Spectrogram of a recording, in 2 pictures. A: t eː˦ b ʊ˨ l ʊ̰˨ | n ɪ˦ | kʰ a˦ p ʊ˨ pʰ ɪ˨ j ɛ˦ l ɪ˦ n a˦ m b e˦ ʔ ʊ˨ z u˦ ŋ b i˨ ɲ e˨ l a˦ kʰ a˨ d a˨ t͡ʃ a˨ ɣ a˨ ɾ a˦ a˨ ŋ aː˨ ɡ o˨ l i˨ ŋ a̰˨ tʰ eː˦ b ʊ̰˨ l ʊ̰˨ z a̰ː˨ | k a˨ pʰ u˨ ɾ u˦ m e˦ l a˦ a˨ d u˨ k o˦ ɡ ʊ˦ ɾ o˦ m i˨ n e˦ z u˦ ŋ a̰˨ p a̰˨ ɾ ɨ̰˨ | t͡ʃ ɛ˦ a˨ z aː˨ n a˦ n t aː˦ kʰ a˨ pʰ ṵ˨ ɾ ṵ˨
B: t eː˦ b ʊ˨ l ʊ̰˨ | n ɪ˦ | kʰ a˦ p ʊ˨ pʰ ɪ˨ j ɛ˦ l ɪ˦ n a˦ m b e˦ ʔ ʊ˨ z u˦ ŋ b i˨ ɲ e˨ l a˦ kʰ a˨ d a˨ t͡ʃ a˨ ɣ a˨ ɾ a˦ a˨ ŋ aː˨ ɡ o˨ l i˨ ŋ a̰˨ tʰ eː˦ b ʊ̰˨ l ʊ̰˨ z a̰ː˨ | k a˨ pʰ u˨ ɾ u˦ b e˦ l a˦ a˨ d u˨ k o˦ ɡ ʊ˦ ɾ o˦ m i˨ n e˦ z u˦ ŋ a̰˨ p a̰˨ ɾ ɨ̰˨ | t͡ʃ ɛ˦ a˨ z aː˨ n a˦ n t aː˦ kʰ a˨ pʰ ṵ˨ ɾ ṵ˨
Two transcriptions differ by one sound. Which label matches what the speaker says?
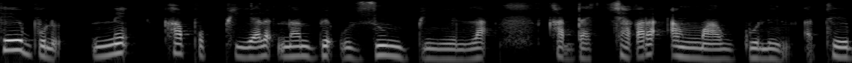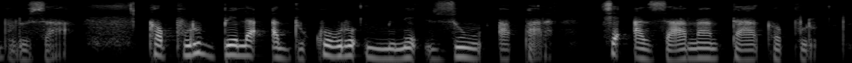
B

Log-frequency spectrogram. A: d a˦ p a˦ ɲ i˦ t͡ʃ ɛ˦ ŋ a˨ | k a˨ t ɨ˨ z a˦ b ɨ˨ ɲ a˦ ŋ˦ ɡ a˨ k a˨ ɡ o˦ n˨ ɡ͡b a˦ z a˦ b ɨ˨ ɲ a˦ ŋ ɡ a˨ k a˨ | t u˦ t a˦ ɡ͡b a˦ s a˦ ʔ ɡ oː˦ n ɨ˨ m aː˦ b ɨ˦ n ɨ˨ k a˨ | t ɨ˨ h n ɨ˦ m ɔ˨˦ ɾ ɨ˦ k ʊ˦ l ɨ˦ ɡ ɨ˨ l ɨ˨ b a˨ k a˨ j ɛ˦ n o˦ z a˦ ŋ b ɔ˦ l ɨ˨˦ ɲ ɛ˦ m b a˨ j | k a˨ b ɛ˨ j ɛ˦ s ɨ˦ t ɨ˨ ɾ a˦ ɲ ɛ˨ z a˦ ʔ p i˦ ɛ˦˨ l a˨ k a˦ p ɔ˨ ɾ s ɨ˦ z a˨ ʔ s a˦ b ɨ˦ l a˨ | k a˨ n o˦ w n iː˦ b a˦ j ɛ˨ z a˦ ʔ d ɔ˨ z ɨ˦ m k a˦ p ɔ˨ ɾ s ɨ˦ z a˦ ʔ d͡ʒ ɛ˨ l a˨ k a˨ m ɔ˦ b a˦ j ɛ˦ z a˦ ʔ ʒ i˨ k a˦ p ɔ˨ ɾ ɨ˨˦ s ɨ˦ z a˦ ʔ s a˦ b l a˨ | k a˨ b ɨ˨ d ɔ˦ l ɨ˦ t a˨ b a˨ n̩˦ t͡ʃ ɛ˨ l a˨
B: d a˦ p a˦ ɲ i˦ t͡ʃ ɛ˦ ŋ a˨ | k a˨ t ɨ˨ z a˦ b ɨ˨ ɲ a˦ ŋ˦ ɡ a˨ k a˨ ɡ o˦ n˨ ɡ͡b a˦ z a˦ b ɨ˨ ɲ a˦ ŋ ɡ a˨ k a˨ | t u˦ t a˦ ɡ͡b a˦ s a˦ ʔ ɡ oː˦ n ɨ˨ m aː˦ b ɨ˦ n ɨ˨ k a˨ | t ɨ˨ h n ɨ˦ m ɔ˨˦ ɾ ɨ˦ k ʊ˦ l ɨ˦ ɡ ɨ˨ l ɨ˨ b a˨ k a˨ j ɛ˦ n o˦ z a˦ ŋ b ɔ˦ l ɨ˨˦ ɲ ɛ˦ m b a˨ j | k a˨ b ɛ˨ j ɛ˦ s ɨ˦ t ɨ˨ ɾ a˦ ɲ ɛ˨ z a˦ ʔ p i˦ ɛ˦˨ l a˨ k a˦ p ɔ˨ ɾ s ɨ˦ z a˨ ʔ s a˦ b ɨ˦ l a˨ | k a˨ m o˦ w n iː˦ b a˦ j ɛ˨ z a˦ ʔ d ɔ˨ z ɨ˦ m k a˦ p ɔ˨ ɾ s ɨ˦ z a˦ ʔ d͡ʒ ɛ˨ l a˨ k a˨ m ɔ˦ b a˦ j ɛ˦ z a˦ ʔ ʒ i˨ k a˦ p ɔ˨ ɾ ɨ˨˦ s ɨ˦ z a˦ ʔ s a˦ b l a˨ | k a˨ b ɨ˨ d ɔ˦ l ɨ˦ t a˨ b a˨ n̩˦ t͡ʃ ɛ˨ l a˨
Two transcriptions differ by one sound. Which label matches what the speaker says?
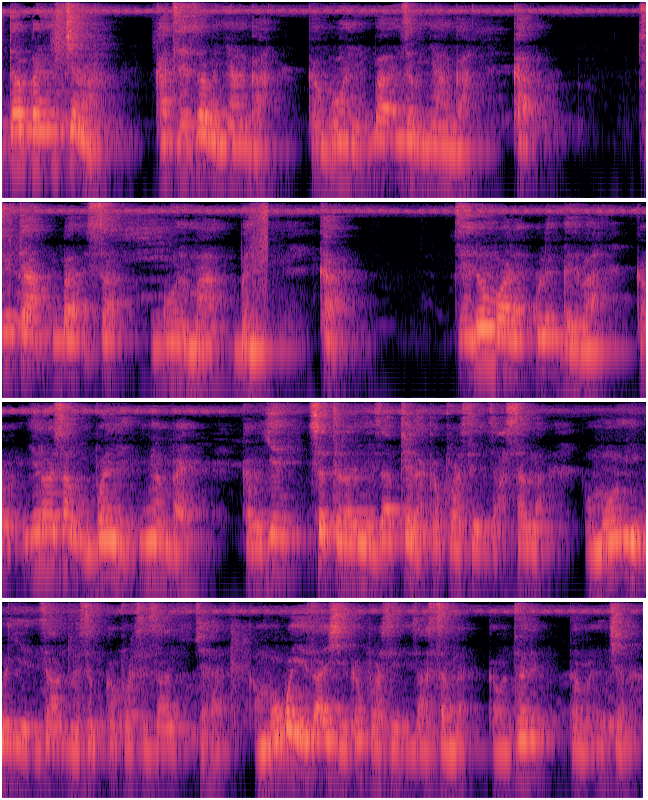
B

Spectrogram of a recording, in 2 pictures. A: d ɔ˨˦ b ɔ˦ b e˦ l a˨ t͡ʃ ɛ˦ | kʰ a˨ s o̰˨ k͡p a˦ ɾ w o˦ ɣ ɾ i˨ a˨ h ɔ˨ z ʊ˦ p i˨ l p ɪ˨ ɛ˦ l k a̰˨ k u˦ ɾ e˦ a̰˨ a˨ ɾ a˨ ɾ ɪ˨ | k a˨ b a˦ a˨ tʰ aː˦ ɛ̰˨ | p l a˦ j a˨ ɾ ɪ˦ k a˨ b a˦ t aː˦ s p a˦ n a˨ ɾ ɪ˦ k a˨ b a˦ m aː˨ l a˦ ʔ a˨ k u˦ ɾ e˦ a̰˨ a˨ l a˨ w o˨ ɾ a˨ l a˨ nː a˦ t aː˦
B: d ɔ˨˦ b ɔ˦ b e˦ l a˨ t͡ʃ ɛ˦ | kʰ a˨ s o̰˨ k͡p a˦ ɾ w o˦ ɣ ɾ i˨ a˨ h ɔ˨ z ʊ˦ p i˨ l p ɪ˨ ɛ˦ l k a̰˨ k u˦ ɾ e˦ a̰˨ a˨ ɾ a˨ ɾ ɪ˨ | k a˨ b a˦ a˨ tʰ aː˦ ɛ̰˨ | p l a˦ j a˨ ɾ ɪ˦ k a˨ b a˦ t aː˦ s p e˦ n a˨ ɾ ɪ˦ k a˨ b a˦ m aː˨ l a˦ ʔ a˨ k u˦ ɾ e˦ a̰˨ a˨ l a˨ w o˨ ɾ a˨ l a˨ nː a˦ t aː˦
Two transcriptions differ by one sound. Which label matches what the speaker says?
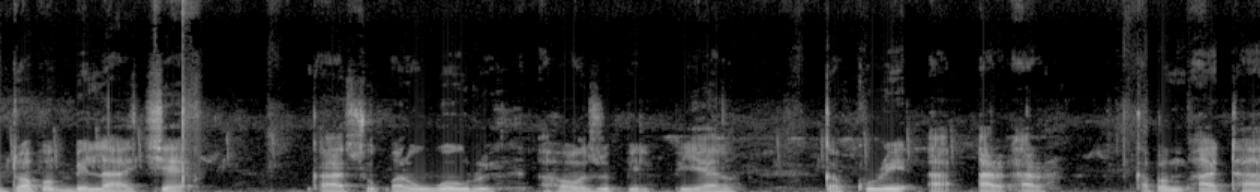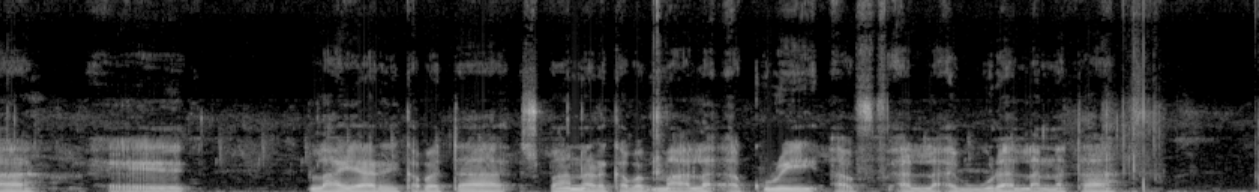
A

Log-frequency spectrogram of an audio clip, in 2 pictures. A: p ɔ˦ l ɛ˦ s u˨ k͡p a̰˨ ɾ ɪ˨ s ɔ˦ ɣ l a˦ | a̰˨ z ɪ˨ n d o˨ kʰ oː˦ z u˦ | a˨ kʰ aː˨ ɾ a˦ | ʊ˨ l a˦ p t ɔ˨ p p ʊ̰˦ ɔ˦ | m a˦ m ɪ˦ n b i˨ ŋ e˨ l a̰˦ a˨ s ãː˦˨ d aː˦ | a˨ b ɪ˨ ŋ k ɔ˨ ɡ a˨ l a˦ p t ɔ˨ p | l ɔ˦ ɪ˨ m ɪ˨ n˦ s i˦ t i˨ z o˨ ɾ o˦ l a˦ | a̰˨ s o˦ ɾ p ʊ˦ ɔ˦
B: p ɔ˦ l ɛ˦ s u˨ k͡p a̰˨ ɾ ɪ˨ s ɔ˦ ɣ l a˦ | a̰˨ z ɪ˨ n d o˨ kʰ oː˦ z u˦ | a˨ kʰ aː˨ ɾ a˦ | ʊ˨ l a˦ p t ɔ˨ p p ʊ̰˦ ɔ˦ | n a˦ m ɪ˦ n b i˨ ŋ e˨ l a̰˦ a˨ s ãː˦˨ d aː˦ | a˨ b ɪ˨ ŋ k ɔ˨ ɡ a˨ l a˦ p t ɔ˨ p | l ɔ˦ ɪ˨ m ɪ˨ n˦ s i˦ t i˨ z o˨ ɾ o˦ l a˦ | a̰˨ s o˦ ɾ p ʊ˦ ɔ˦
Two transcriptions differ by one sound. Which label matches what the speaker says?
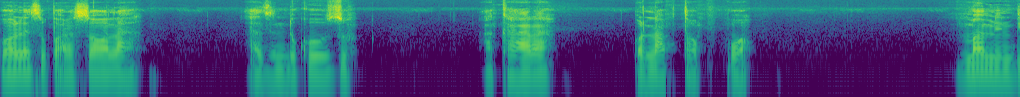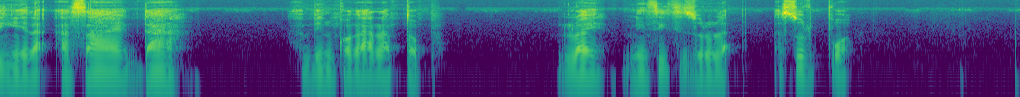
A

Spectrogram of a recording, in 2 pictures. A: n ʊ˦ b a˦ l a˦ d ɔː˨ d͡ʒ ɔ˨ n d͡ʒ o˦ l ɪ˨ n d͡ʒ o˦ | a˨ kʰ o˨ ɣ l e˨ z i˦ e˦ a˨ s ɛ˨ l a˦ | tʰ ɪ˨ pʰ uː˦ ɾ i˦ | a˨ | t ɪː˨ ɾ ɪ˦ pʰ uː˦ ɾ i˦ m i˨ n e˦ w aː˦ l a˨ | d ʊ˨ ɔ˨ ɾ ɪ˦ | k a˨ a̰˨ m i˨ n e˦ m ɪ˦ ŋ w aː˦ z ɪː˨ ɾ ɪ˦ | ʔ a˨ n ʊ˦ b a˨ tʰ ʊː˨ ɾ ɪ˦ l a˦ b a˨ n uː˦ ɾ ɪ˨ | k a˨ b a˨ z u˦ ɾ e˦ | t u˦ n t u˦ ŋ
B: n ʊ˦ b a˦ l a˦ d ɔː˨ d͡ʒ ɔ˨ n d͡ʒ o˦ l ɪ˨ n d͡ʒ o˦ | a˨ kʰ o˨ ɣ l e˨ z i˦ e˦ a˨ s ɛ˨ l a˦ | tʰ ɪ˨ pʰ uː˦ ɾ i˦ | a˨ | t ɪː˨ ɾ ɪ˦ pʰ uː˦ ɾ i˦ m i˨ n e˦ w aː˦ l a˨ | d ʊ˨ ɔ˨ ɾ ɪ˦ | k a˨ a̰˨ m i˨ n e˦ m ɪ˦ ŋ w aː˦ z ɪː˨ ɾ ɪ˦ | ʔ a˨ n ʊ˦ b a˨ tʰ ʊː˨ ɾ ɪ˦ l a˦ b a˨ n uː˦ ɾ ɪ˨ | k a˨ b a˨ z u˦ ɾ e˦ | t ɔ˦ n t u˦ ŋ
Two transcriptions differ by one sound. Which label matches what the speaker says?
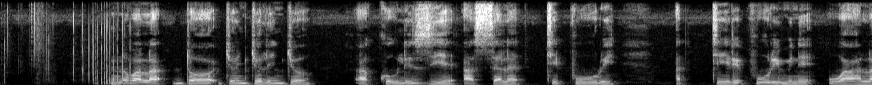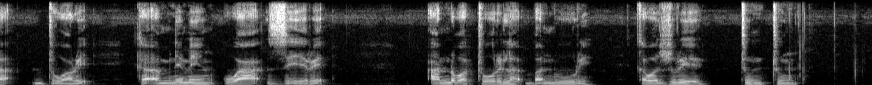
A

